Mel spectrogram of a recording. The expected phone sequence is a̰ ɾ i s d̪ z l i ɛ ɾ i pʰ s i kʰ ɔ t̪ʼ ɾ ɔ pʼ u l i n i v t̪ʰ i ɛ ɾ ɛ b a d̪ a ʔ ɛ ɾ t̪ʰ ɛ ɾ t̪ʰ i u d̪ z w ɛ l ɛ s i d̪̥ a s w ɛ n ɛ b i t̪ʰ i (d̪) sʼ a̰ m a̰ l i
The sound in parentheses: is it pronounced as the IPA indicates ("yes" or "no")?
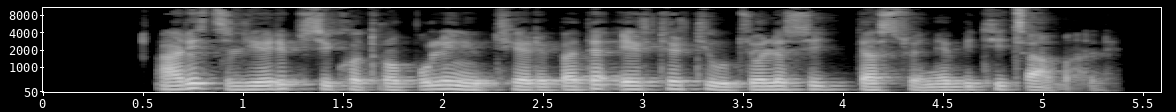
no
